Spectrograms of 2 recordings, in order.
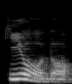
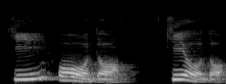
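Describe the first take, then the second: First: Said in the usual way. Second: কিওদো drawn out very slowly, each sound apart; very slow model pronunciation. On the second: Shown as a demonstration. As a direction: spell out কিওদো slowly for students. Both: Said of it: "teacher models pronunciation".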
